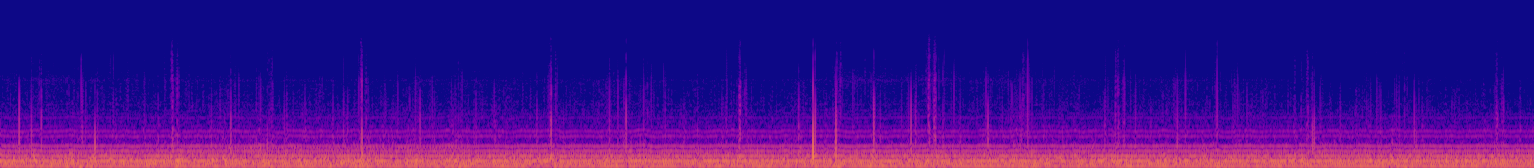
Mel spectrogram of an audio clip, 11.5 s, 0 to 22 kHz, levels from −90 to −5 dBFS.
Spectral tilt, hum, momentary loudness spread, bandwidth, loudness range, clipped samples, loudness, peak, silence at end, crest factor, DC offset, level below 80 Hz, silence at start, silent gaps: -10.5 dB/octave; none; 1 LU; 5.6 kHz; 0 LU; under 0.1%; -40 LUFS; -16 dBFS; 0 s; 22 dB; under 0.1%; -44 dBFS; 0 s; none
